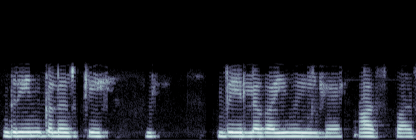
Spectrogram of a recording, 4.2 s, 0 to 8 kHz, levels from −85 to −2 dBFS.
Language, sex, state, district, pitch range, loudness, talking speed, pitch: Hindi, female, Punjab, Kapurthala, 215-225 Hz, -13 LUFS, 115 wpm, 220 Hz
